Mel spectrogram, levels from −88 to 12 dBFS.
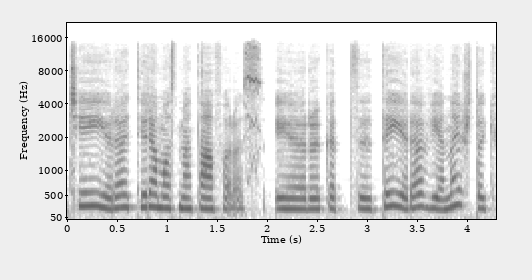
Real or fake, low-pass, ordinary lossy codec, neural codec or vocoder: real; 14.4 kHz; Opus, 64 kbps; none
